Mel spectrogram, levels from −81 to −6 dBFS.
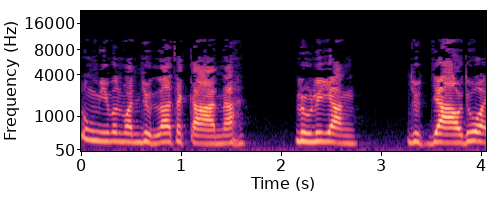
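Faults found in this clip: Watery, swirly speech throughout; s sounds chirpy. Nothing above 10.6 kHz. Likely MP3 compression, fits about 32 kbps: treble cut off, weak bands switching per frame.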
